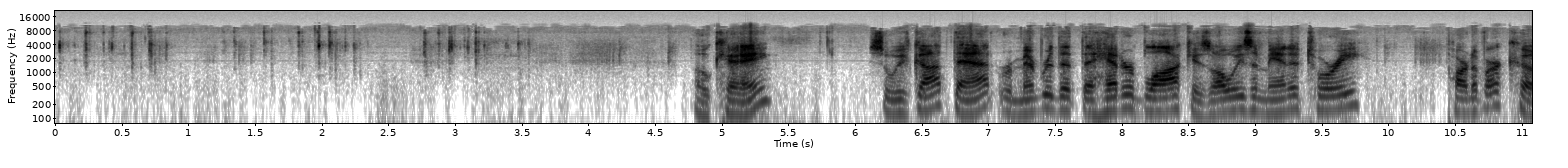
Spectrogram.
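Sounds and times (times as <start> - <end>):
keyboard typing clicks: 0.0 - 3.6.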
